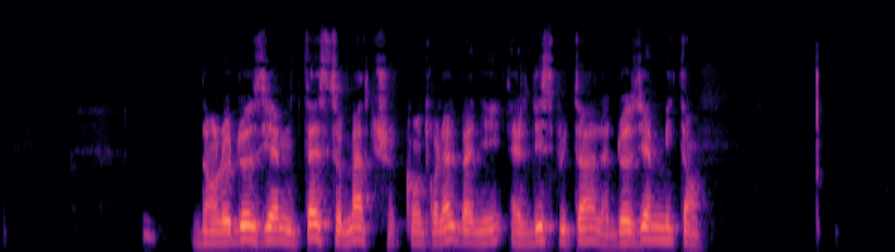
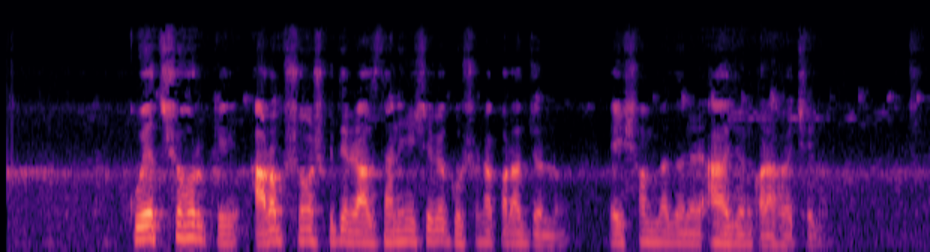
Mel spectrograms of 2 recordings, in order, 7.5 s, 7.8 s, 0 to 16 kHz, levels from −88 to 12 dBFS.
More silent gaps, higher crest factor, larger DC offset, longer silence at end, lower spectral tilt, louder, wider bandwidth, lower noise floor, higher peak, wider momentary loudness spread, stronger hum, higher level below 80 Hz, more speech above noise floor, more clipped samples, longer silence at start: first, 1.40-1.59 s vs none; about the same, 20 dB vs 24 dB; neither; first, 1.6 s vs 0.95 s; about the same, -5.5 dB/octave vs -6 dB/octave; second, -25 LUFS vs -22 LUFS; about the same, 10.5 kHz vs 10.5 kHz; first, -83 dBFS vs -53 dBFS; second, -6 dBFS vs 0 dBFS; second, 12 LU vs 17 LU; neither; second, -70 dBFS vs -54 dBFS; first, 59 dB vs 31 dB; neither; first, 1.2 s vs 0.05 s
